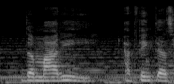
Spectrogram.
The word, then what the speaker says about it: Mahdi: It's not Mahadi, it's the Mahdi.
